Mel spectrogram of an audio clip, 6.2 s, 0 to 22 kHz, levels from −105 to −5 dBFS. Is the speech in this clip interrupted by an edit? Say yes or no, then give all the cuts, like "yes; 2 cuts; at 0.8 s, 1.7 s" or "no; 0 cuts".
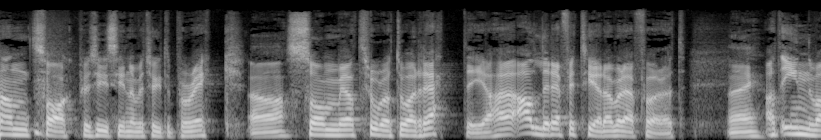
no; 0 cuts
